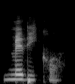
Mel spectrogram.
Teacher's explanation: the front of the word has got the strength on it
